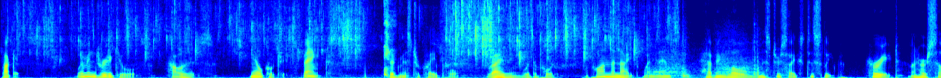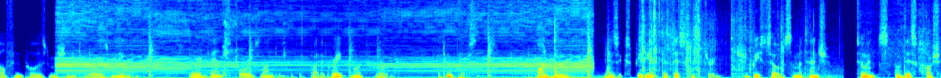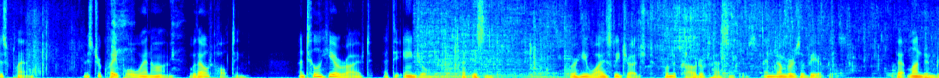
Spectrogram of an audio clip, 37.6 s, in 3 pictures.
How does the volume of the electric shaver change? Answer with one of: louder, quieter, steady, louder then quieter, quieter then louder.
quieter then louder.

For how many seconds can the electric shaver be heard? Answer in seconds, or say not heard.
7 s.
